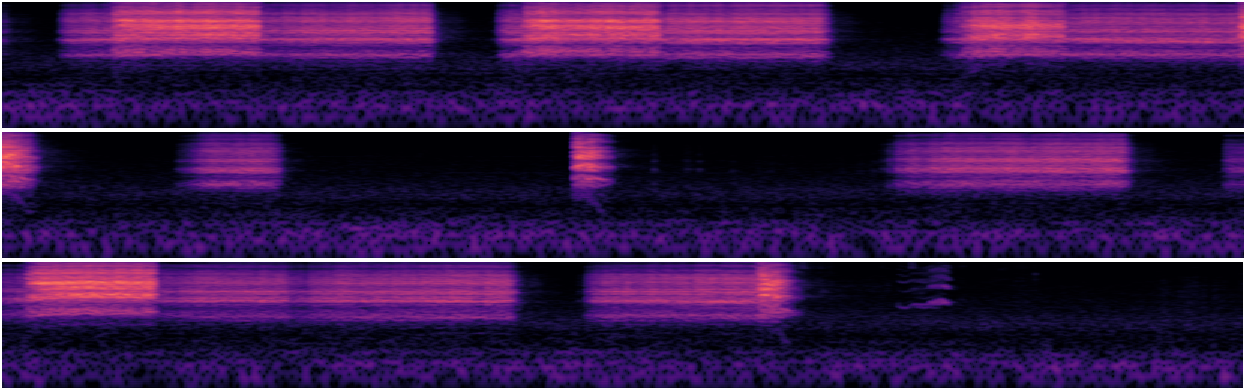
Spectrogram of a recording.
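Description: A series of about ten loud, harsh animal calls, each lasting up to about a second and a half, with short pauses between them.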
